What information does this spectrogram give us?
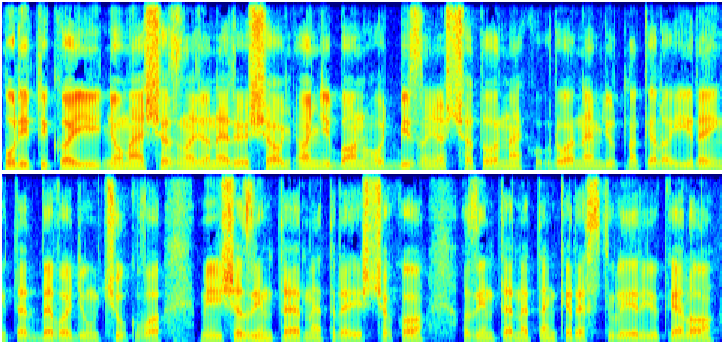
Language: Hungarian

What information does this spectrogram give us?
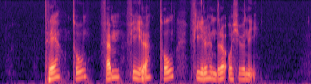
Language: Norwegian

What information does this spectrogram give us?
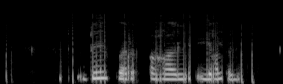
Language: Pashto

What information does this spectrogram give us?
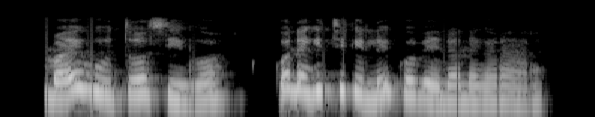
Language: Kalenjin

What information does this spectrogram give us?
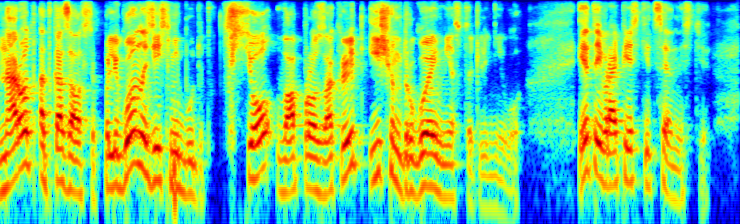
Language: Russian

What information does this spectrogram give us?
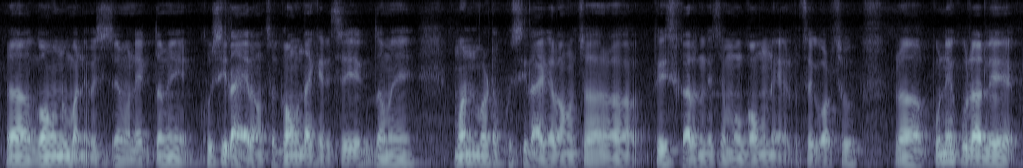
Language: Nepali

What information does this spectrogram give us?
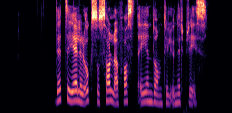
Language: Norwegian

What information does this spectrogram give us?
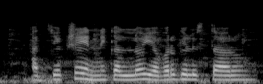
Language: Telugu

